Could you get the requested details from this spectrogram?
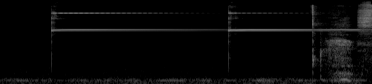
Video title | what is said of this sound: Astuce pour reconnaitre l'ARGENT (French) | un peu difficile de dire voilà c'est en argent ou pas c'est parce que celui-là c'est seulement 40%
